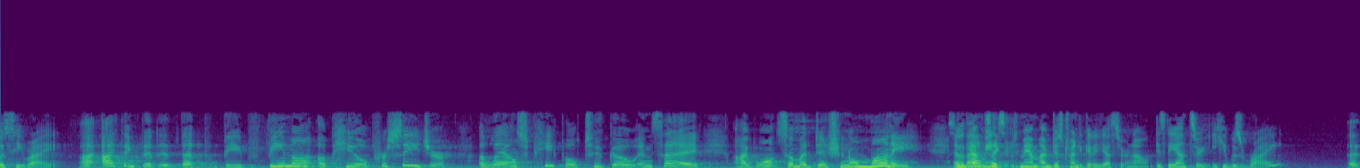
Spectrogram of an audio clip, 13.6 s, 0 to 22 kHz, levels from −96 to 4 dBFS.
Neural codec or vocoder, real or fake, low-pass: none; real; 7.2 kHz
